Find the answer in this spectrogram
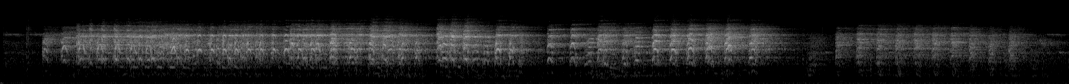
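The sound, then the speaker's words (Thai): An oriental pied hornbill, a small hornbill of Thailand, gives loud, harsh cackling calls that repeat rapidly and continuously for about ten seconds, a dense chattering chorus with a brief dip before resuming, no one talking. “หรือว่านกแก๊ก เป็นนกเงือกขนาดเล็กของประเทศไทย แล้วก็มีเสียงร้องแก๊กแก๊กแก๊กแก๊กแก๊กแก๊ก”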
